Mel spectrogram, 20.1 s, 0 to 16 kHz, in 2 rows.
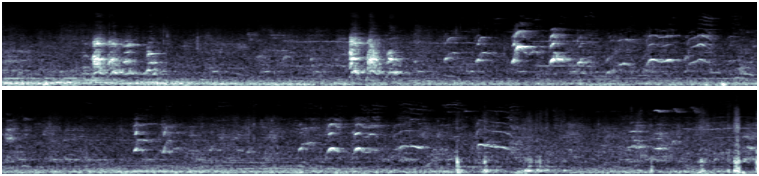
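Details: Dog in the OC Animal Care shelter, a one-year-old male white and tan Chihuahua short-hair and Cairn Terrier mix, recorded 7/8/2015; scattered sharp yips and barks come in bursts over a steady shelter hum, with human voices in the background.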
